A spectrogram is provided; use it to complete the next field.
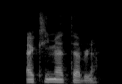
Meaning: acclimatable
- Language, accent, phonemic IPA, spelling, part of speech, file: French, France, /a.kli.ma.tabl/, acclimatable, adjective, LL-Q150 (fra)-acclimatable.wav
